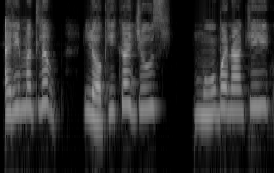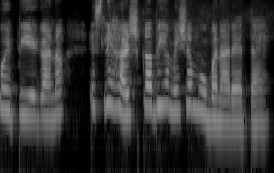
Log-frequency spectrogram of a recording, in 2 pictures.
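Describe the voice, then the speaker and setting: A woman voicing an irritable young daughter-in-law in a cartoon family drama, complaining and pushing back. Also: a bit bright. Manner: high, complaining and quick.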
